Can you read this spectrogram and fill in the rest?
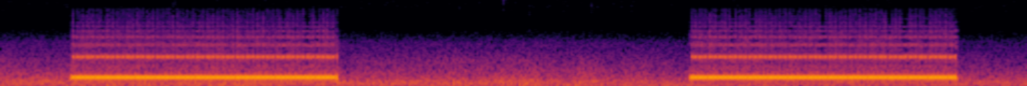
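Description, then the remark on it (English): A telephone ringing tone sounds twice, each a steady, buzzing electronic tone lasting about two seconds, separated by a pause of silence, with no one speaking. “I need to make a phone call about this.”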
